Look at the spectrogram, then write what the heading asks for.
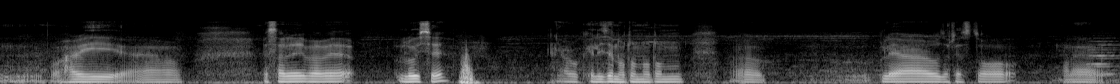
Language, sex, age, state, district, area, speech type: Assamese, male, 30-45, Assam, Charaideo, rural, spontaneous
